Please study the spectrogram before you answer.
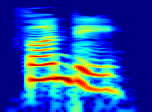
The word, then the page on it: fundi: British English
